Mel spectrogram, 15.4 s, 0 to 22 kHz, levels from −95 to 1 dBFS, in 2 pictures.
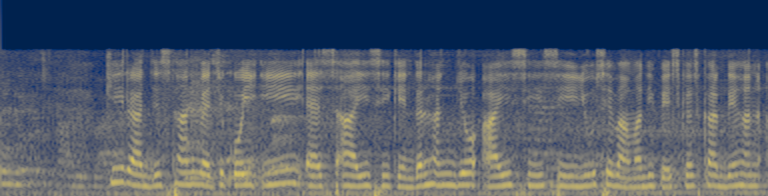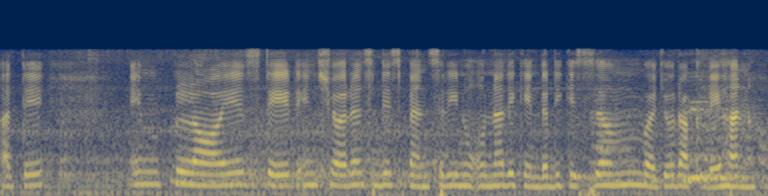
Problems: continuous background conversations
